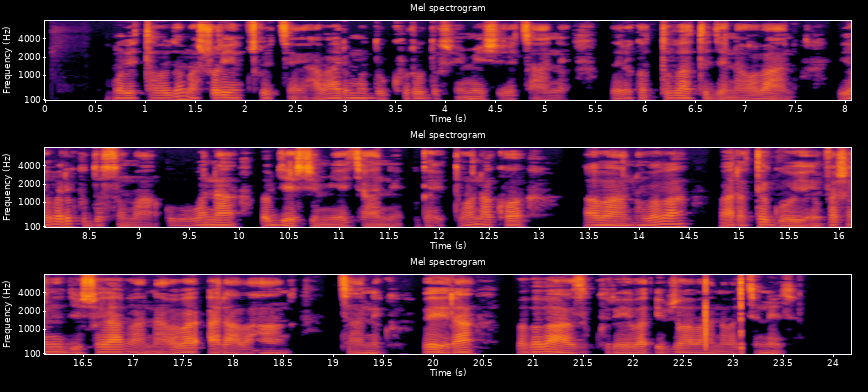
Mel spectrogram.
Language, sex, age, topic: Kinyarwanda, male, 18-24, education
